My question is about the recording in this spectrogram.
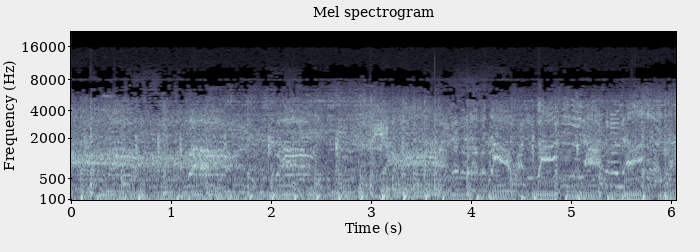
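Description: A live band playing loud, fast music with shouted vocals over distorted guitars and dense drumming, recorded live in a raw, lo-fi way.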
